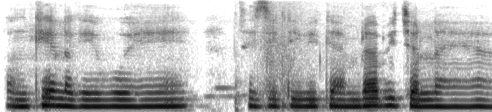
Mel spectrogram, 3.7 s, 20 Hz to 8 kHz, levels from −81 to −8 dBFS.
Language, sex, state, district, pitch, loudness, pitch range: Hindi, female, Uttar Pradesh, Lalitpur, 185 Hz, -16 LUFS, 180-190 Hz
